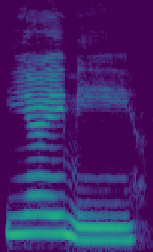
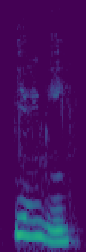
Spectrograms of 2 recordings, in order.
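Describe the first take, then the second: First: Self cheer. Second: Said in the usual way. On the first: Real, not acted.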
